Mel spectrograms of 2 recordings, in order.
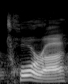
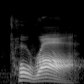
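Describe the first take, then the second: First: The word is said with an English pronunciation. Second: The word is said with a Hebrew pronunciation. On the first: "That's what it was called when I was growing up" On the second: "Ben decided to pronounce it the Hebrew way"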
